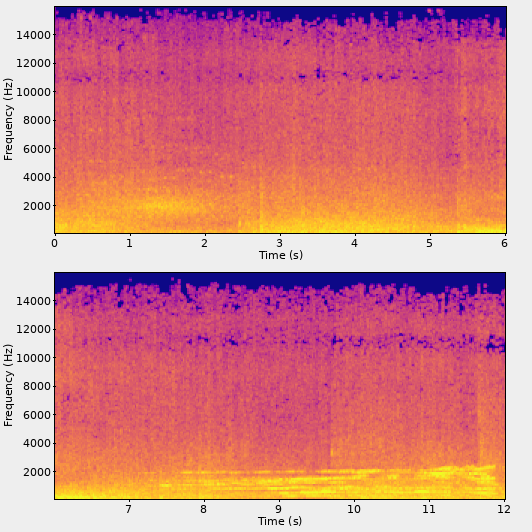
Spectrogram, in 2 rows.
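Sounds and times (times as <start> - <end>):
rush of noise: 5.8 - 12.0
sustained high synthesized tones: 6.4 - 12.0.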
